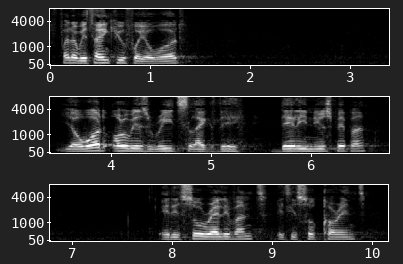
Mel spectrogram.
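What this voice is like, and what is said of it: African accent. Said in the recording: “my African accent”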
